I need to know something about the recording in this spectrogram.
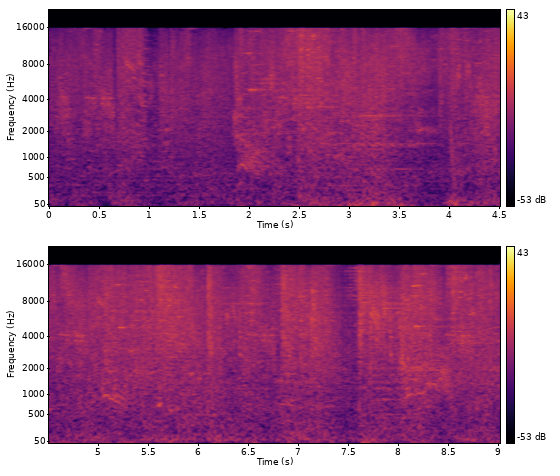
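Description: Magic blasts and hits crackle and whoosh in a fast, busy fight.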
